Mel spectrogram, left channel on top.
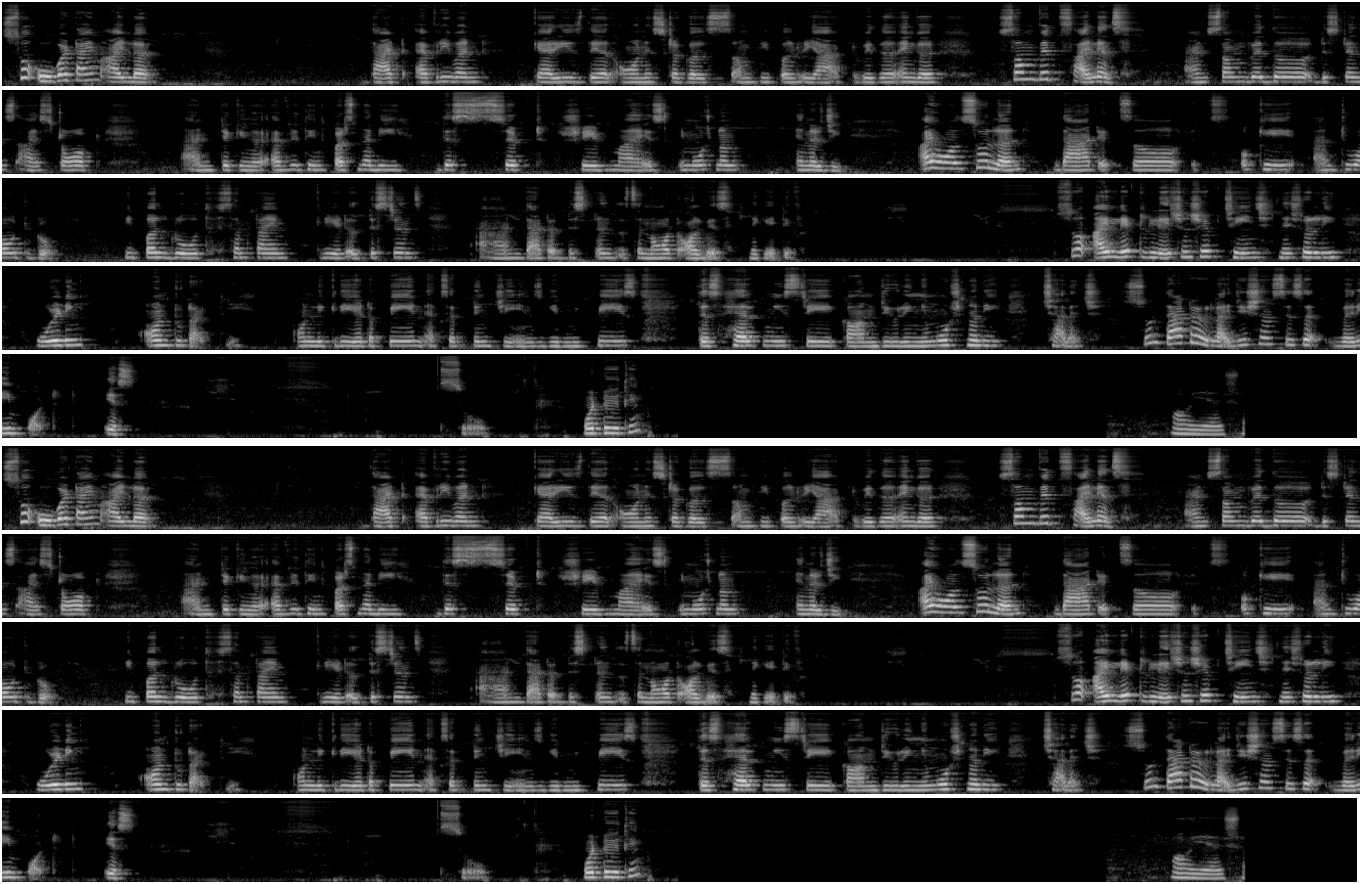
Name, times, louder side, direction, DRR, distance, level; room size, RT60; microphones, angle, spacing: voice 1, 0.0-1.6 3.7-4.9 5.3-9.7 10.0-11.3 11.8-14.9 15.4-17.6 17.9-21.0 21.5-22.0 22.7-23.8 24.1-27.7 28.4-30.0 30.3-31.5 31.9-35.1 37.7-40.6 41.1-41.6 42.2-43.1 43.7-51.7 52.0-54.8 55.3-55.6 58.7-59.2 60.1-60.8, equal, 5° right, 3.0 m, -24 dB
voice 2, 65.8-66.8, right 1 dB, 45° right, 3.4 m, -28 dB
head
